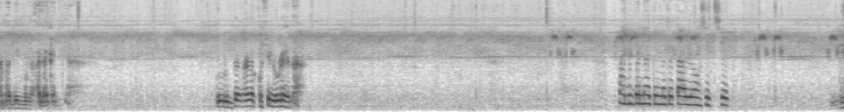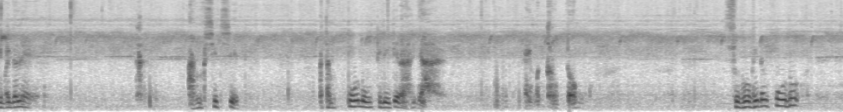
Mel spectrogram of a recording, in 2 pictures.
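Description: An elderly man speaks slowly and with emotion, close by.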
